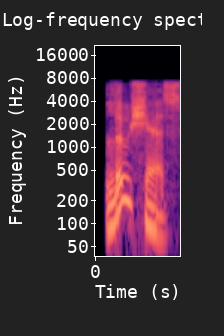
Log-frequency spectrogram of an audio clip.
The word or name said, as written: Lucius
